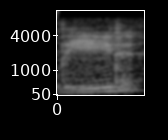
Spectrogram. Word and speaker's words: lede: to journalism school and we called this the lead and we spelled it really goofy and I'm sure there's like a history to why it's spelled led II and you guys can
